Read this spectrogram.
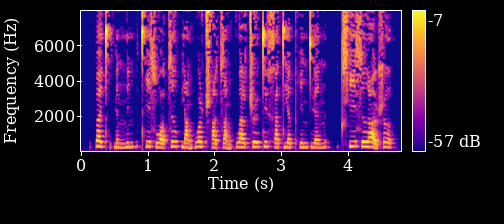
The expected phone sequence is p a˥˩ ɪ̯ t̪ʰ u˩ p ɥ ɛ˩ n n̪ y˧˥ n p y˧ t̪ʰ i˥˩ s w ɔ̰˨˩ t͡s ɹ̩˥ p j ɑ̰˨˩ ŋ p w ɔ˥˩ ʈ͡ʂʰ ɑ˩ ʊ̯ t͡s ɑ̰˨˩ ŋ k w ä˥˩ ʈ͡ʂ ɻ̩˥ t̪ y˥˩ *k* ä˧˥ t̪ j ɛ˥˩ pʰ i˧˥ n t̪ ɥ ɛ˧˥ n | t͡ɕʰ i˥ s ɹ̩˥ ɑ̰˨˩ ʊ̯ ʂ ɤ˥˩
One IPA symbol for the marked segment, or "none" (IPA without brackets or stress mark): x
